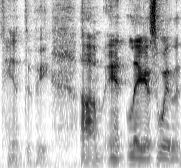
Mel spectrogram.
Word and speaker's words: Tantive: Leia gets away in the Tantive 4, and I hate that it's pronounced Tantive.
